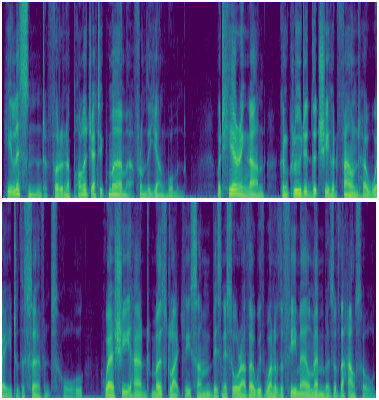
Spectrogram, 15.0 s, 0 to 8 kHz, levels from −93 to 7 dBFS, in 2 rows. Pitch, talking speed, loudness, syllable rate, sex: 115 Hz, 170 wpm, -19 LUFS, 4.9 syllables/s, male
